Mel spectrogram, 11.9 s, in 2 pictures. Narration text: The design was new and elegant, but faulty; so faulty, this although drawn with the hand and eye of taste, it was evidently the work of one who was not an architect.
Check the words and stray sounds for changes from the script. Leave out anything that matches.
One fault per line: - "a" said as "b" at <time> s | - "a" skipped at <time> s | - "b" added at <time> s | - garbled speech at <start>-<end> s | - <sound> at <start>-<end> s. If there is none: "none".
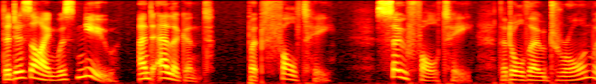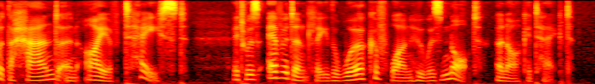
- "this" said as "that" at 5.0 s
